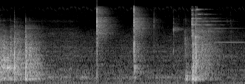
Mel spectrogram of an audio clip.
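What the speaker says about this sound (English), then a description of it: "And then break your 3 eggs into the milk and cream." Three eggs crack one after another against a bowl of milk and cream, sharp separate taps spaced out over a couple of seconds, close and clear.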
